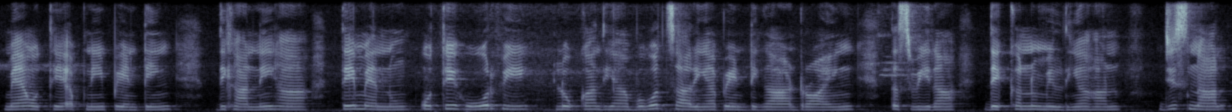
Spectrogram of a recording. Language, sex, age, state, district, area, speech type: Punjabi, female, 30-45, Punjab, Fazilka, rural, spontaneous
